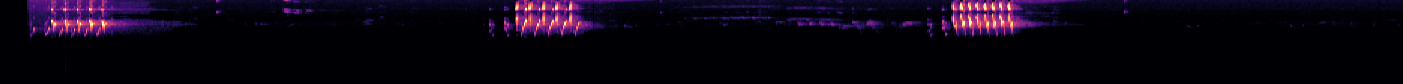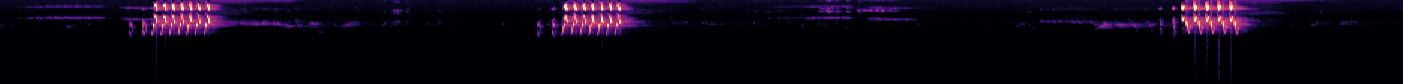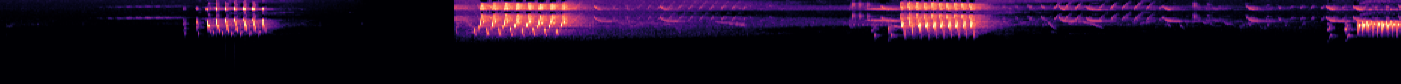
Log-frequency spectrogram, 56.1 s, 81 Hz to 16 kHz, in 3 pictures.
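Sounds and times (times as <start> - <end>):
Acrocephalus aedon thick-billed warbler: 0.4 - 1.8, 6.5 - 7.8, 12.4 - 13.6, 20.4 - 21.5, 25.9 - 27.0, 33.3 - 35.2, 39.2 - 41.0, 43.5 - 56.0.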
